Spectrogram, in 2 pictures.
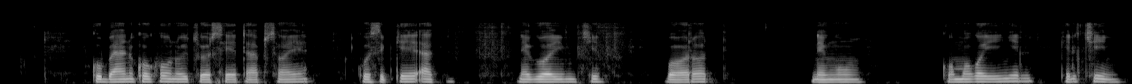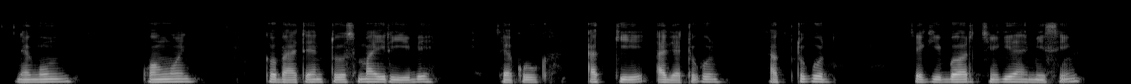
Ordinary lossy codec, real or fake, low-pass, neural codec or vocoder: none; fake; 7.2 kHz; codec, 16 kHz, 4.8 kbps, FACodec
